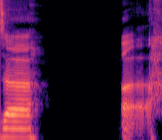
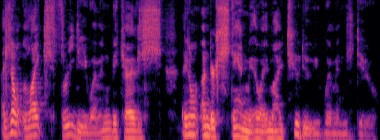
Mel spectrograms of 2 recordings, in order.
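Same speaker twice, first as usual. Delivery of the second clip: nerd voice; 5 dB quieter than usual. Retold or imitated. Mocking a nerd fan.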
